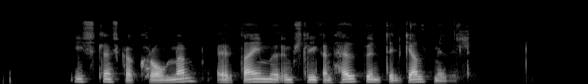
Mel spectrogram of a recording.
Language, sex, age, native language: Icelandic, male, 30-39, Icelandic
